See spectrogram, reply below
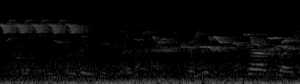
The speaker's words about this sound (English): Can hear the birds chirping.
